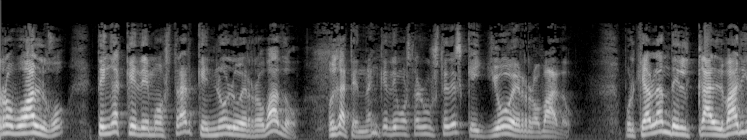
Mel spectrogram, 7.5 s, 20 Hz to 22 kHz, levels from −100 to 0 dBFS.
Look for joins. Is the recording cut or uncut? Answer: uncut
